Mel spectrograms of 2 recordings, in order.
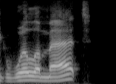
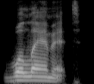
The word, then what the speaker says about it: Willamette: You're like, that's how you pronounce it? It looks like Willamette. It's pronounced Willamette. Just like Oregon is pronounced Oregon and not Oregon.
